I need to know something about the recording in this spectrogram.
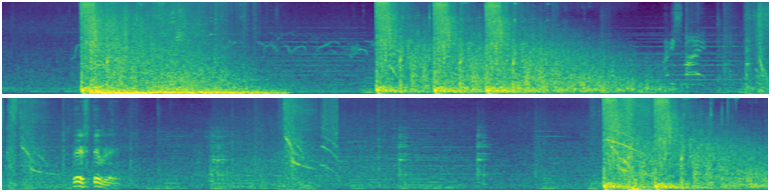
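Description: A rifle fires loud shots that echo away.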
